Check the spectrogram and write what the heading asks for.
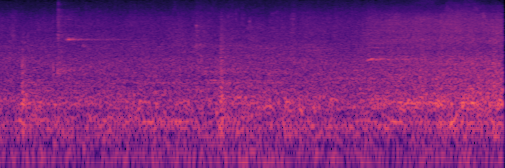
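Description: Steady rumbling ambience of an indoor ice rink, with a few faint clicks.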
